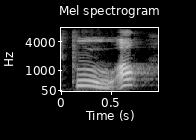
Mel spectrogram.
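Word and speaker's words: 부엌: 부억. 키읔 받침이죠. 키읔 받침은 기역으로 발음해라 그랬으니 부억 이렇게 발음하면 되겠습니다.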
